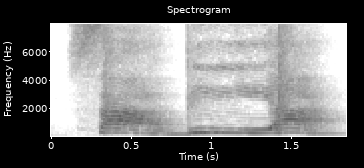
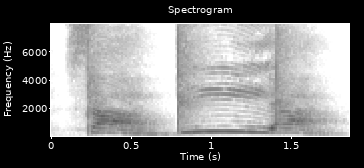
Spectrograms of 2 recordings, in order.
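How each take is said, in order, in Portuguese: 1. As duas últimas vogais são pronunciadas em sílabas separadas. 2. As duas últimas vogais são pronunciadas em sílabas separadas.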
